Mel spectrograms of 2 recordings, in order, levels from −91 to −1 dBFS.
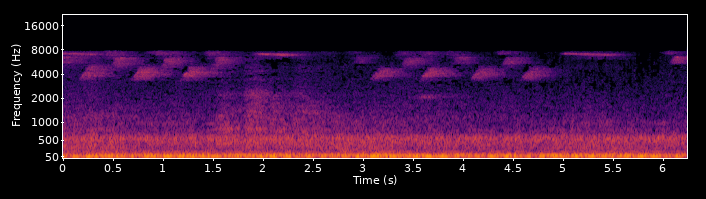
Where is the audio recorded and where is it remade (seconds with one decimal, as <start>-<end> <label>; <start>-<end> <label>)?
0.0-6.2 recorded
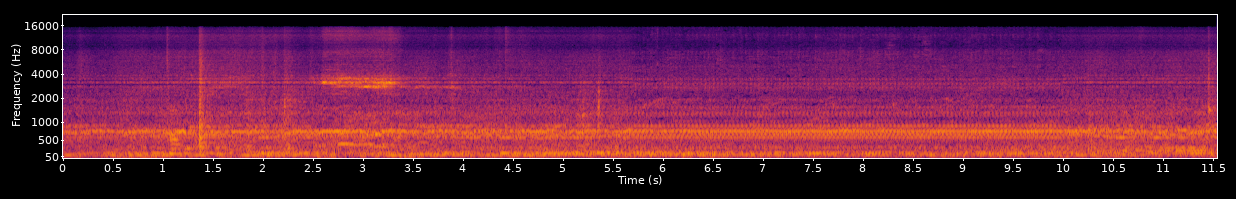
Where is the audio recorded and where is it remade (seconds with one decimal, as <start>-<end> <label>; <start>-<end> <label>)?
0.0-5.7 remade; 5.7-10.0 recorded; 10.0-11.5 remade

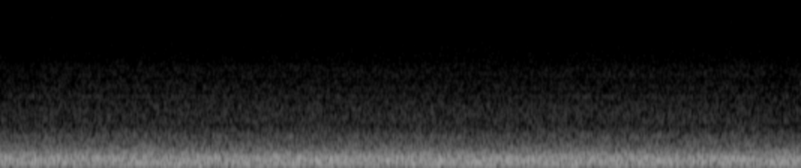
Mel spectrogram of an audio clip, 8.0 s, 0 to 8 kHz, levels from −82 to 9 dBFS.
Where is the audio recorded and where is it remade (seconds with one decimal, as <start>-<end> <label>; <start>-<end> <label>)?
0.0-8.0 recorded

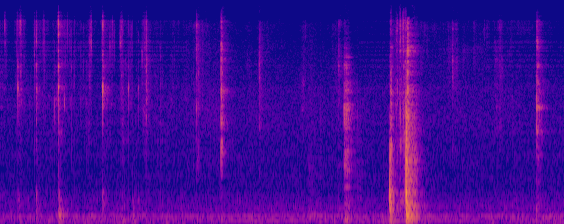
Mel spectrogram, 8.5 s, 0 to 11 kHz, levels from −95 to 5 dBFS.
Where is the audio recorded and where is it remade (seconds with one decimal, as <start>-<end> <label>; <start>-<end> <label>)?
0.0-2.8 remade; 2.8-5.4 recorded; 5.4-5.9 remade; 5.9-7.3 recorded; 7.3-8.5 remade

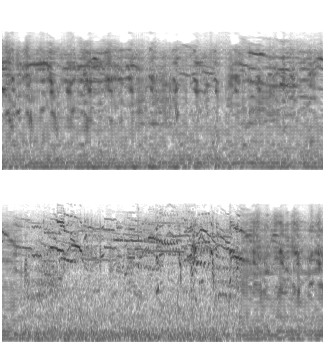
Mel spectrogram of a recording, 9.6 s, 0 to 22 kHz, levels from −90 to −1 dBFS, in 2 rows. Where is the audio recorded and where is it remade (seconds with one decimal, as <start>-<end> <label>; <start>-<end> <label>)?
0.0-5.1 remade; 5.1-8.4 recorded; 8.4-9.6 remade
